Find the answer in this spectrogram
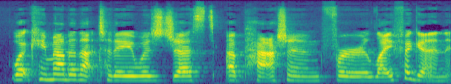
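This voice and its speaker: A woman is speaking. Her pace is very slow. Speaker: personal development vlogger. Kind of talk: casual live stream talk. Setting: live video stream.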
